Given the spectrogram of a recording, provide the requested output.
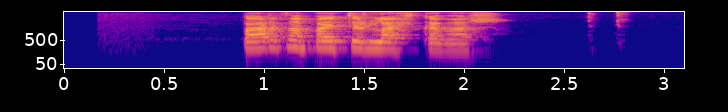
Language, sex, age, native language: Icelandic, female, 40-49, Icelandic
